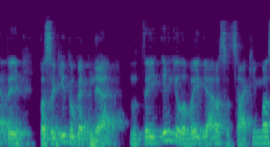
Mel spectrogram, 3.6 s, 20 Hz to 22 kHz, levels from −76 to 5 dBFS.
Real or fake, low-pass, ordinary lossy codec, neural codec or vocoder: fake; 14.4 kHz; MP3, 96 kbps; vocoder, 44.1 kHz, 128 mel bands, Pupu-Vocoder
